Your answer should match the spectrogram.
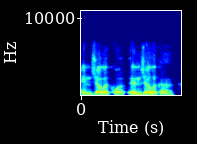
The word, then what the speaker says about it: Angeliqua: Her name was spelled Angeliqua. That's just how it was naturally spelled, but it was pronounced Angelica. And her graduation was ruined because when she crossed the stage, they mispronounced it.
